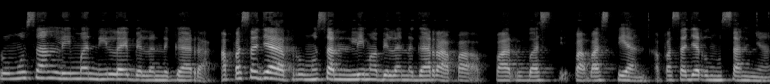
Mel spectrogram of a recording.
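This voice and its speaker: Over a quiet background, a woman talks with hardly any pauses and ordinary pitch variation. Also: fairly high pitch for a woman, moderate pace. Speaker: trainer for new civil servants. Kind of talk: online training session, quizzing participants. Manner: lively, interactive.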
